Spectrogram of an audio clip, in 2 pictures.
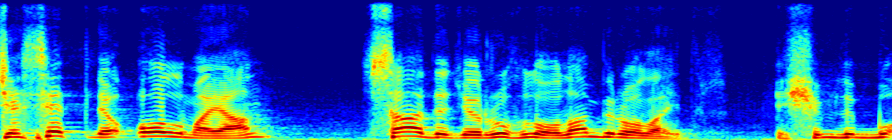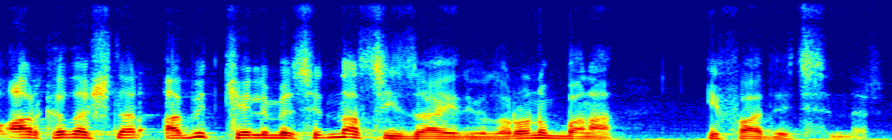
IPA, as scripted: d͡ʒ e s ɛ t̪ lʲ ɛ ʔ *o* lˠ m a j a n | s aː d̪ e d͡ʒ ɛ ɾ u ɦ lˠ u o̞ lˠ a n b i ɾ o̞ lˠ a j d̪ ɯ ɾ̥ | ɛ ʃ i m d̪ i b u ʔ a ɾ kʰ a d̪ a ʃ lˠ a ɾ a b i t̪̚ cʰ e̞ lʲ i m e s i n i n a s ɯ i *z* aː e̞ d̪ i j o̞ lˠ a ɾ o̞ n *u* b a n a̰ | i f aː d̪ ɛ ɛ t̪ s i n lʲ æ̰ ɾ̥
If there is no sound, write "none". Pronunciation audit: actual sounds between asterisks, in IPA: o, z, u

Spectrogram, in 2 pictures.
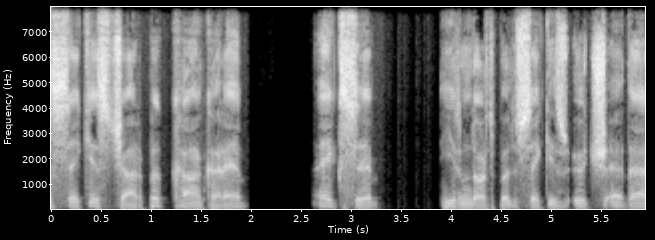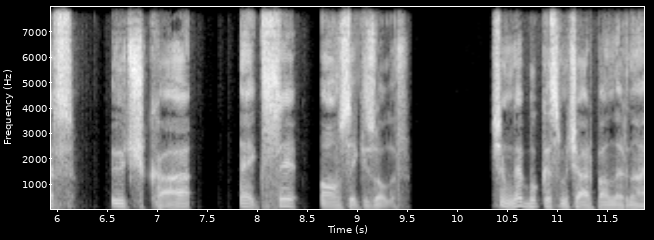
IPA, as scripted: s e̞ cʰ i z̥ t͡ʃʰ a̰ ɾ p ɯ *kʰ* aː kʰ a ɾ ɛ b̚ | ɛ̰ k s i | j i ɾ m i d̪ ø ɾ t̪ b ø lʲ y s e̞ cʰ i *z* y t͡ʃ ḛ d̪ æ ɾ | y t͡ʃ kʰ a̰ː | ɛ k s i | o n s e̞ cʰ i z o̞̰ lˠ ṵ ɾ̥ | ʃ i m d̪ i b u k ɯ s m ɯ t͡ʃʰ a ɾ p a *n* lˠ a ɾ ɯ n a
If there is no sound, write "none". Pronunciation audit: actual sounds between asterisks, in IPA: kʰ, z, n

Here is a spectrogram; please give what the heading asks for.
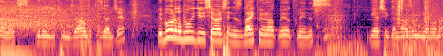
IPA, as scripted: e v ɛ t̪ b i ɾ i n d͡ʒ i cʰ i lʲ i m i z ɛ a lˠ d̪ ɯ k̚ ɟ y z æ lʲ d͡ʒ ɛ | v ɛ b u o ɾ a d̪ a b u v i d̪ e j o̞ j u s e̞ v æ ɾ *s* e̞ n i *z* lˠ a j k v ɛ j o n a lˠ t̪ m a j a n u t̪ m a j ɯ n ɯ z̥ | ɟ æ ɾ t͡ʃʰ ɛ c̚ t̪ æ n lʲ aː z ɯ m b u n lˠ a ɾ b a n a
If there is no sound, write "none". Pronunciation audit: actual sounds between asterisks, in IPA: s, z

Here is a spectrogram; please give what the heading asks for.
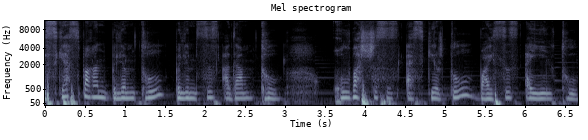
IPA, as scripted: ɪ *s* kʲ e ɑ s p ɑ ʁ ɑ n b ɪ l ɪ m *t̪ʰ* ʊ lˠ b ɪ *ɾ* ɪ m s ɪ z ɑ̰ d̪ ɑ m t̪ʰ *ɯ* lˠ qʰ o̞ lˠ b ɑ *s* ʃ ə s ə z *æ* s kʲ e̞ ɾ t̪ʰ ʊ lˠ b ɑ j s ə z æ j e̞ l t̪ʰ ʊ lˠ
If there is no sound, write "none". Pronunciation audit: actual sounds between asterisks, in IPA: s, t̪ʰ, l, ʊ, s, æ

